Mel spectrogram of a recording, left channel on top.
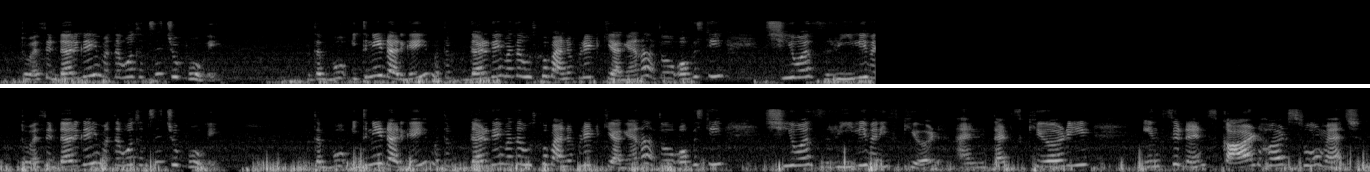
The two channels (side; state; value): left; drops out; at 8.8 s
